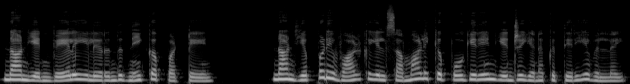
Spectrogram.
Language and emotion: Tamil, sad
